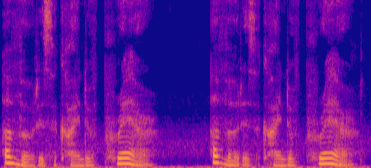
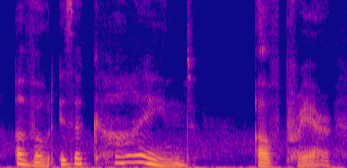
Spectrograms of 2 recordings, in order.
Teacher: kind is at the high end of my range and prayer is about as low as i can comfortably go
